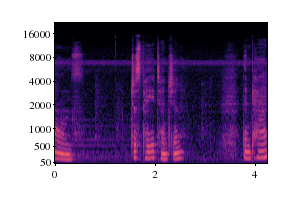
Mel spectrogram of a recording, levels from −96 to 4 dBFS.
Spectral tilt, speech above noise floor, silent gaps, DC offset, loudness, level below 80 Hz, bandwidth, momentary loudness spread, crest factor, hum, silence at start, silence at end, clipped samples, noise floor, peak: -3.5 dB/octave; 25 dB; none; under 0.1%; -38 LUFS; under -90 dBFS; 15.5 kHz; 25 LU; 20 dB; none; 0 s; 0 s; under 0.1%; -62 dBFS; -20 dBFS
